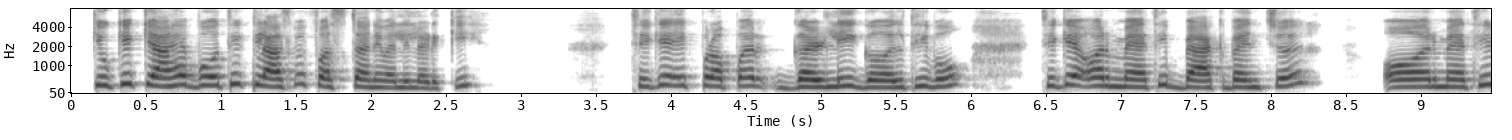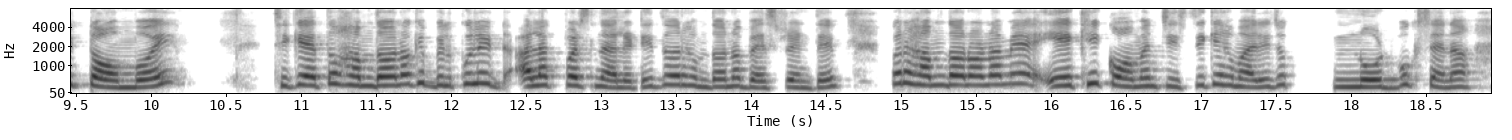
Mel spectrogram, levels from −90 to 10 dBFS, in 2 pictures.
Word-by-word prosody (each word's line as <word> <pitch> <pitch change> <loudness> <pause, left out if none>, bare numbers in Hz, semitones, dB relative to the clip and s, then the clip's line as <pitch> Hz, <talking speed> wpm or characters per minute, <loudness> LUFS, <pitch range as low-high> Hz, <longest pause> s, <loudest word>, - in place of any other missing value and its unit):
क्योंकि 315 +3 +1
क्या 325 -5 +4
है 315 +4 +3
वो 310 0 +3
थी 360 - 0
क्लास 290 -5 +2
में 355 - -7
फ़र्स्ट 270 -1 -1
आने 245 -2 0
वाली 230 0 -3
लड़की, 220 +6 -6 1.1
ठीक 270 -3 -6
है। 325 - +1
एक 305 0 -8
प्रॉपर 290 -1 -1 0.2
गर्ली 260 +3 +4
गर्ल 240 0 +2
थी 285 - -1
वो, 290 +4 -3 0.5
ठीक 295 0 -7
है 325 -1 +5
और 290 +1 +1
मैं 255 -1 +3
थी 330 - 0
बैकबेंचर 245 - +1 0.6
और 260 0 +3
मैं 255 - +1
थी 330 - 0
टॉम 250 -5 +5
बॉय, 280 +11 +2 0.7
ठीक 295 0 -6
है। 320 -1 +7
तो 370 - +2
हम 300 -1 +1
दोनों 310 +3 +5
की 395 +3 -1
बिल्कुल 345 +5 -1
ही 380 - +1
ड - - -12
अलग 315 +3 +3
पर्सनैलिटी 260 -5 0
थी 305 - -9
और 330 - +3
हम 295 -5 -4
दोनों 260 +2 -2
बेस्ट 230 -1 -5
फ्रेंड 235 -4 -4
थे। 245 +2 -1 0.4
पर 375 +1 +1
हम 320 0 +1
दोनों 320 -1 +4
ना 330 +1 0
में 360 +1 -1
एक 305 0 -1
ही 380 - +3
कॉमन 280 0 0
चीज़ 265 -4 -9
थी 310 - -5
कि 345 - -4
हमारी 260 -6 -1
जो 325 +4 -9 0.3
नोटबुक्स 255 +4 0
है 275 - -1
ना, 250 +1 -3
285 Hz, 205 wpm, -21 LUFS, 255-315 Hz, 1.1 s, है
